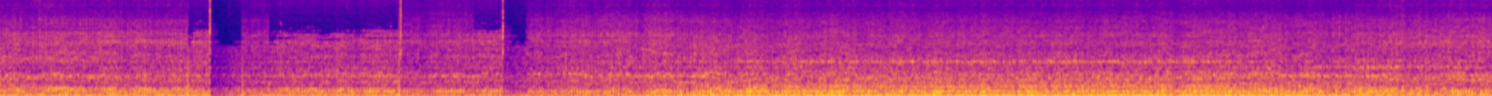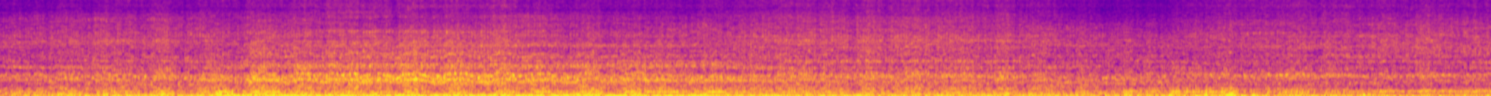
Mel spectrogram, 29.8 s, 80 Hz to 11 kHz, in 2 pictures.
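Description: Suzuki GSX-R1000 K4's inline-four engine idling steadily.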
